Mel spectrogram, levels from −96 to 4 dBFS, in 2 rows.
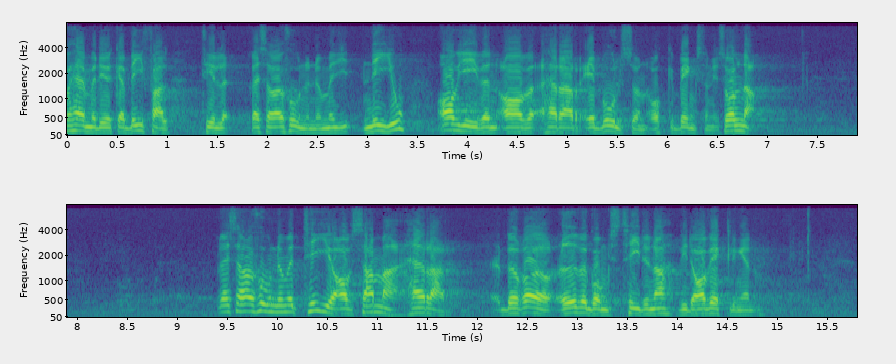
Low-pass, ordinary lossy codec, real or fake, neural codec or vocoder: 7.2 kHz; none; real; none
